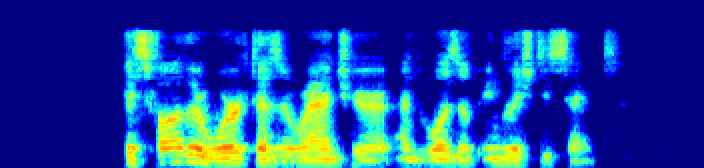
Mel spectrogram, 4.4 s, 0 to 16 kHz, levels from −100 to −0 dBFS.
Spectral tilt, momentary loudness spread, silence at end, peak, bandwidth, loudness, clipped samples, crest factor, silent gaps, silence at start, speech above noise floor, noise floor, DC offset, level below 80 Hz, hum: -3.5 dB/octave; 12 LU; 0.6 s; -14 dBFS; 8.4 kHz; -30 LUFS; under 0.1%; 18 dB; none; 0.8 s; over 60 dB; under -90 dBFS; under 0.1%; -70 dBFS; none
